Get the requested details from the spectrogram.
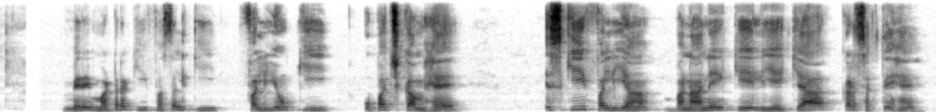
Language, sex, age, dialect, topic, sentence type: Hindi, male, 18-24, Garhwali, agriculture, question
